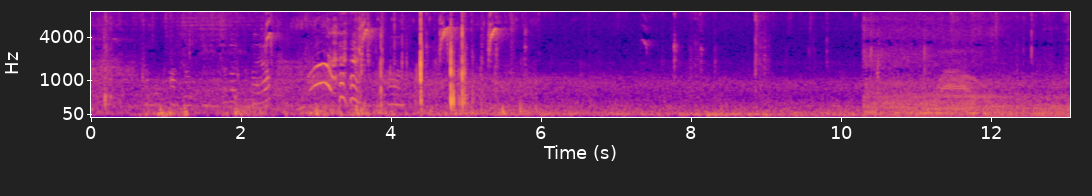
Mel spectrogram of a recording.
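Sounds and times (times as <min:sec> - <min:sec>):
low steady rumble: 0:10.3 - 0:13.0.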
